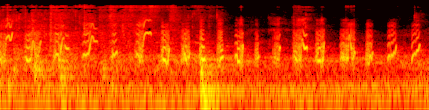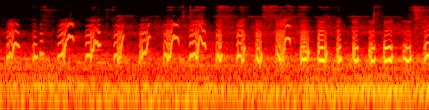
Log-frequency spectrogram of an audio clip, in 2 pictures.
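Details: Baby guinea pig crying: a rapid run of short, high squeaks repeated several times per second throughout, over a low steady hum.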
